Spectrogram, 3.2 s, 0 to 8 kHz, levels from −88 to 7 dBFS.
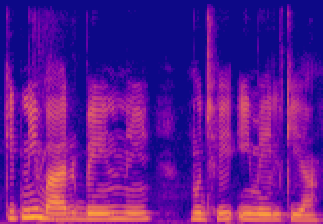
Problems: none marked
